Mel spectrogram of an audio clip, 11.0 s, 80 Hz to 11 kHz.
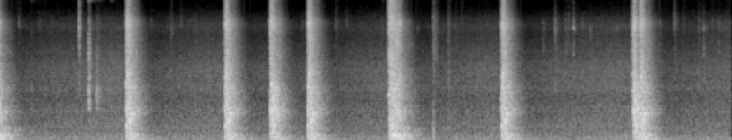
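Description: Glock 17 9mm pistol firing 115-grain Fiocchi Perfecta rounds in an indoor range. There are about eight shots at uneven spacing, one to two seconds apart, with three in quick succession about a third of the way in. Each shot has a short echoing tail.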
